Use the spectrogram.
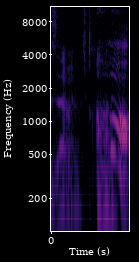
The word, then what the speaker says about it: Zoe: deel or Zoe D it looks like zoie but I think she says just pronounce it Zoe zo but yeah so she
